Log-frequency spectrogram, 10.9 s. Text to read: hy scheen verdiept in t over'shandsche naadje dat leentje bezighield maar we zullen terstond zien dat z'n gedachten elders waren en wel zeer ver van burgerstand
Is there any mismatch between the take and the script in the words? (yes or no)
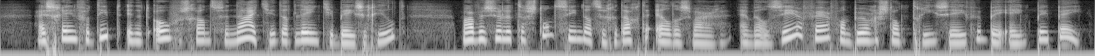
no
